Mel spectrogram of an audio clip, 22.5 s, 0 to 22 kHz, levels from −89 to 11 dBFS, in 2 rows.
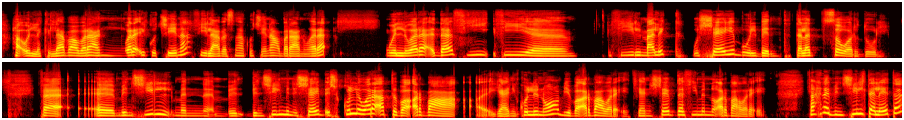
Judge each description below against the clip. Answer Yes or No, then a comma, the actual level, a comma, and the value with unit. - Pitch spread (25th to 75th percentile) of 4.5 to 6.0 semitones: Yes, wide, 5.4 semitones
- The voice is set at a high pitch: Yes, high, 195 Hz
